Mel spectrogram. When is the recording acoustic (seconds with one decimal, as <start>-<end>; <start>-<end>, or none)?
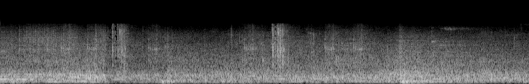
0.0-5.3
